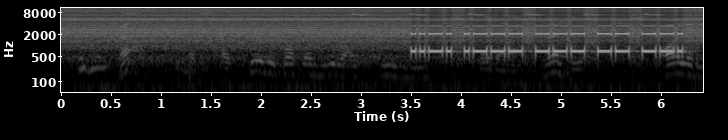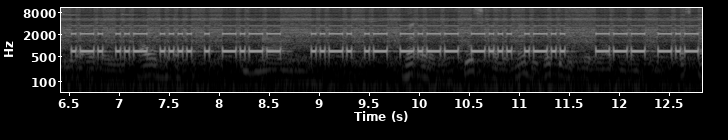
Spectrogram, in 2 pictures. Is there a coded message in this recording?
Yes: Morse code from 3.4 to 12.8 s, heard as a keyed tone, machine-sent, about 27 wpm, 700 Hz, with room echo. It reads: FJOMG RUHEY FAYBL …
